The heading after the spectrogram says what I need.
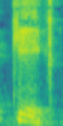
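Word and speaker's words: cake: इसे हम प्रोनाउंस कैसे करते हैं, इसे हम बोलते हैं केक।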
